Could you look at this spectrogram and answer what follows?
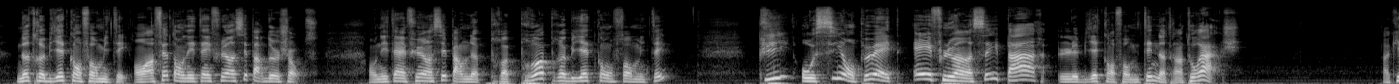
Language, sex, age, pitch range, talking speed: French, male, 30-49, 105-160 Hz, 160 wpm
